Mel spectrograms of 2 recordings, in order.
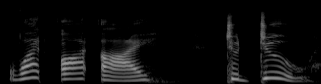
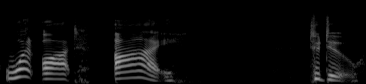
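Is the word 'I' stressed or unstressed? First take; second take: unstressed; stressed. First: The word 'I' is not stressed. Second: The word 'I' is stressed. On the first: The question is about which act is right. "where the focus is on what the right act is" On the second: The question is about what this particular person should do. "what you would consider your duty, and what I would consider my duty might not always coincide"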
